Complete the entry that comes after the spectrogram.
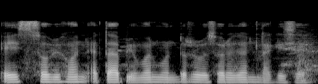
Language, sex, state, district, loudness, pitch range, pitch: Assamese, male, Assam, Kamrup Metropolitan, -20 LUFS, 105-115 Hz, 110 Hz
